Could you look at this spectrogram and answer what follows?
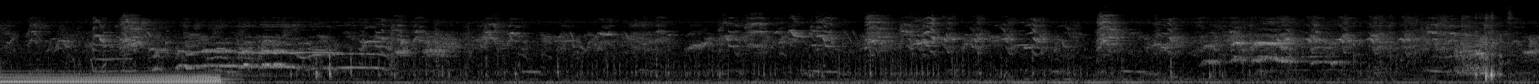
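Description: Call duck ducklings peeping: many short, high cheeps, with a few lower calls mixed in. A low sustained chord of background music cuts off about two seconds in.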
